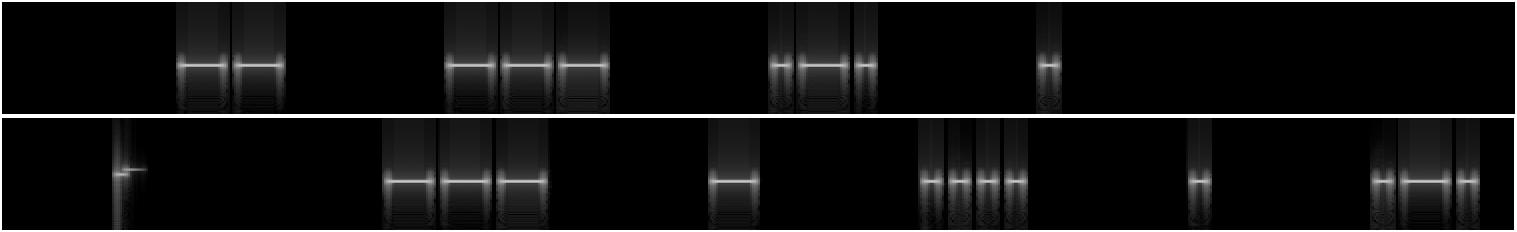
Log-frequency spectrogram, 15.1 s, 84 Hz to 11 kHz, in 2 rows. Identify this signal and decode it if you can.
Morse code, heard as a keyed tone, about 17 wpm, spaced as for 8 wpm, 700 Hz. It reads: MORE OTHER
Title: 4x Character Spacing - Top 100 Words - 17wpm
